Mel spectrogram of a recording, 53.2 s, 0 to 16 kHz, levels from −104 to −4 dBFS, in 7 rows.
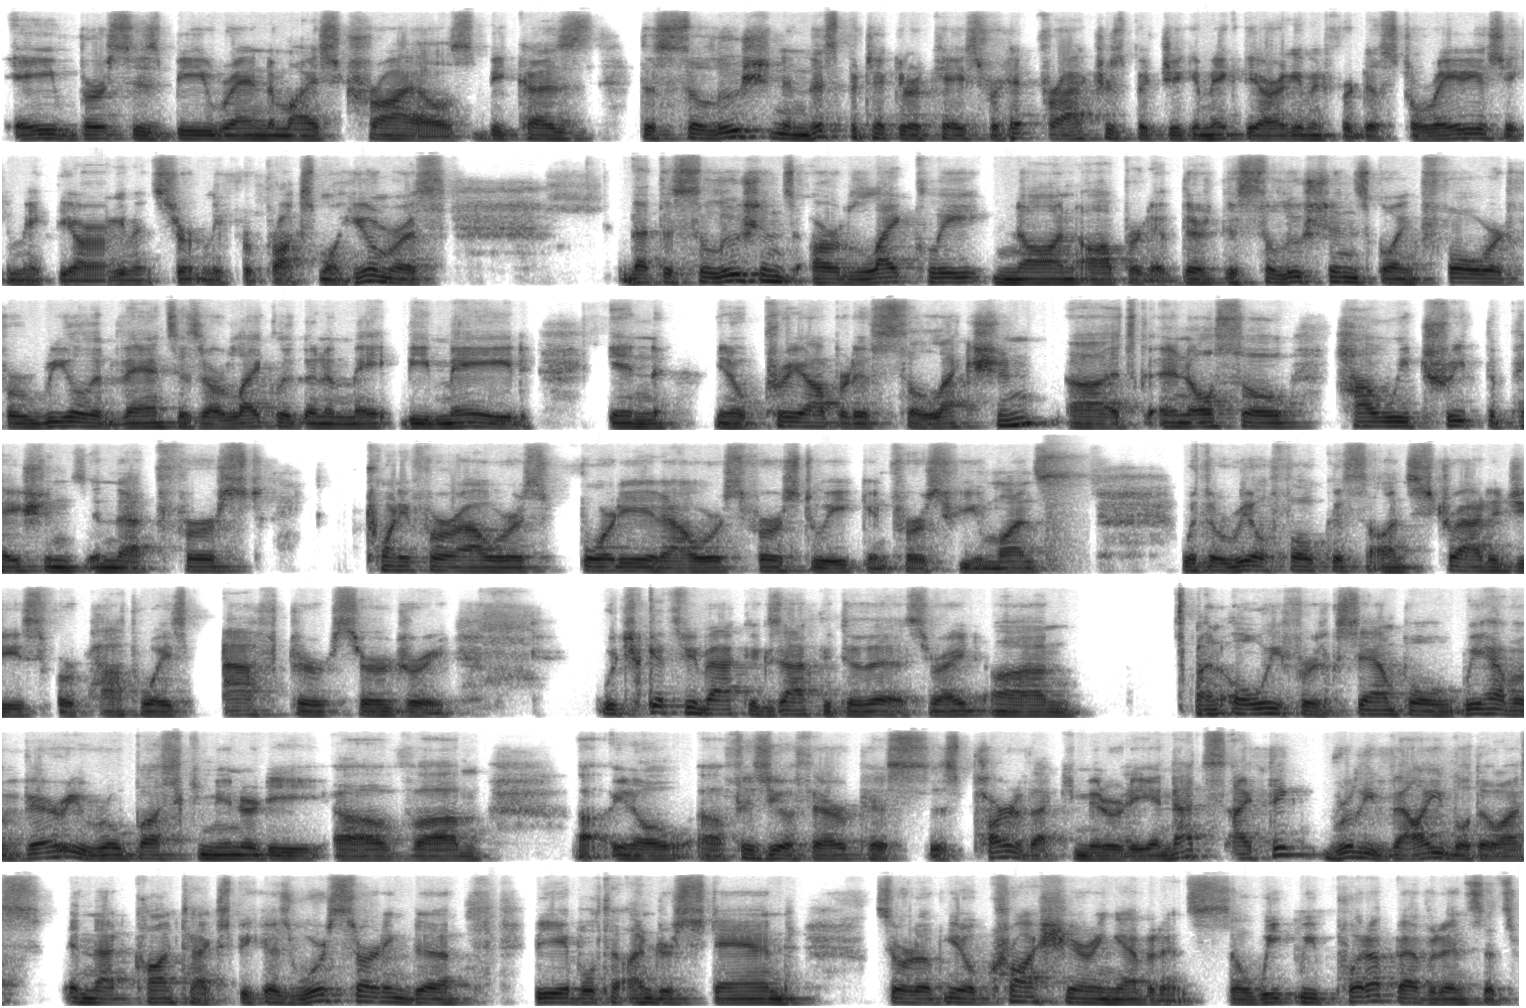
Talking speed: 170 wpm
